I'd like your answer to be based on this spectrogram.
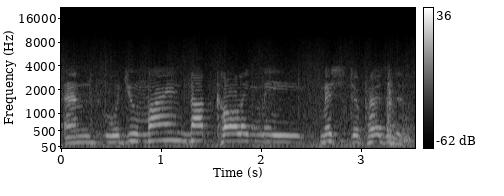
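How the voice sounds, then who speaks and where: An actor in an early talkie film playing a humble, anxious middle-aged American president with hesitant speech. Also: male voice, sits high. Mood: gentle. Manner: hesitant, halting, repeats words. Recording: dull, noisy 1930 film soundtrack.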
